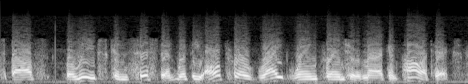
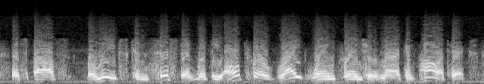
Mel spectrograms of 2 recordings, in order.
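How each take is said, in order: Both takes have the same delivery.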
